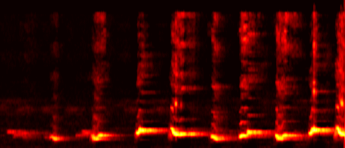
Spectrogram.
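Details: Tame yellow-vented bulbul singing a varied sequence of whistled notes, some swooping low and others held high, with the phrases speeding up and growing louder.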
